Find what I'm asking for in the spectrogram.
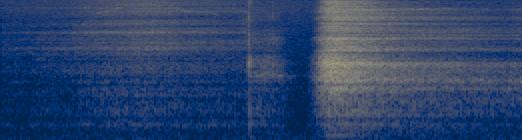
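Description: A pregnant woman in a third-trimester prenatal yoga hip stretch takes a deep breath: a faint intake, then one loud, airy exhale that fades slowly, close to the microphone with no talking.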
